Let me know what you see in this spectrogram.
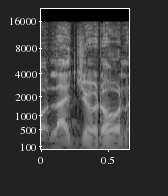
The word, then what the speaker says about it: La Llorona: No, La Llorona, I think you're saying. – Yeah, is that how you say it? See? – Because it's two L's.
